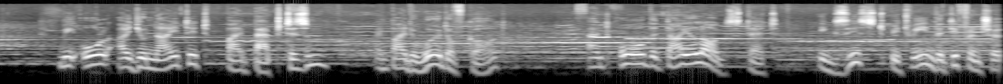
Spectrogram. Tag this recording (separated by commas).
Speech, Music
